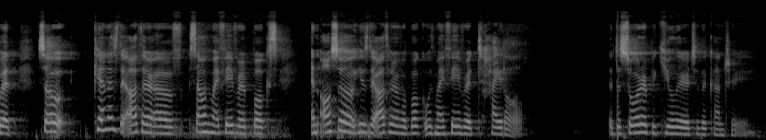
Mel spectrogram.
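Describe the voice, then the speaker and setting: Speaking in a Russian accent, a woman talks at a moderate pace and medium pitch with ordinary pitch variation. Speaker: author. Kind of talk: panel discussion. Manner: halting.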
